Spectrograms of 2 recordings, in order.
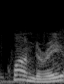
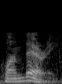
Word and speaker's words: quandary: How about a quandary, or as I believe in Great Britain, they sometimes pronounce it, quandary. – Quandary in the rhyme. There. – Quandary in the rhyme, and what is the rhyme, Adams? – I'm in a nice quandary. – Yes, but what rhymes with it? – Seminary.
